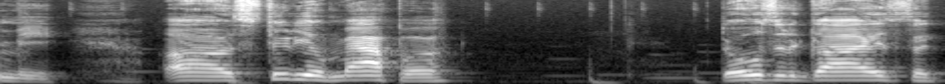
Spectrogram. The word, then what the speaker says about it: MAPPA: same studio uh studio m a ppa i don't uh well i think it's pronounced mappa forgive me uh studio mapper those are the guys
